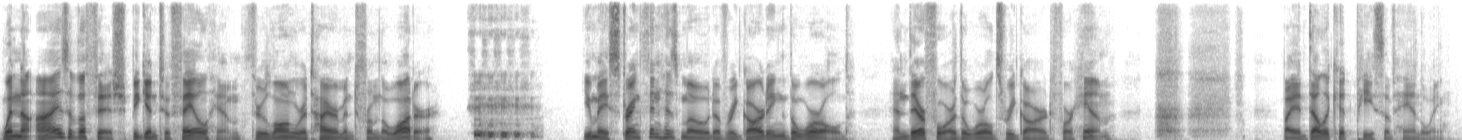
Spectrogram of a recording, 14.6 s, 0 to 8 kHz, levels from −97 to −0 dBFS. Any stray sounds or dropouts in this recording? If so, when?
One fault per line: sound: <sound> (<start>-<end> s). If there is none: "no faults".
sound: laugh (4.7-5.4 s)
sound: breath (11.5-12.5 s)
